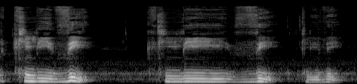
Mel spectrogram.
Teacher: It should be that it's a the pronunciation, not the, and E with the emphasis on the second syllable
